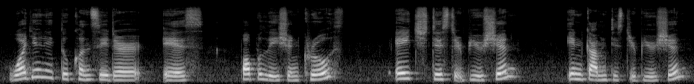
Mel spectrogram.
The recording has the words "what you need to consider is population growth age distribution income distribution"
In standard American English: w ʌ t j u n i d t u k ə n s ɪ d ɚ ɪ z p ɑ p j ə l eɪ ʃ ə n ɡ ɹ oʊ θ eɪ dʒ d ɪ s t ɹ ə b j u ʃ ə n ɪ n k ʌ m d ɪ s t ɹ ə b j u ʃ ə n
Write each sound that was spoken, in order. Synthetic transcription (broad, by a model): w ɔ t j u n i d t u k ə n s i d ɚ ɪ s p ɑ p j ə l eɪ ʃ ə n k ɹ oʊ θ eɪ tʃ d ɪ s t ɹ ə b j u ʃ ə n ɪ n k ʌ m d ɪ s t ɹ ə b j u ʃ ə n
